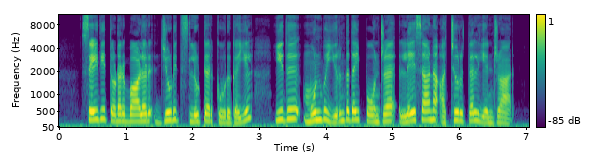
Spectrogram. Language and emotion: Tamil, neutral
